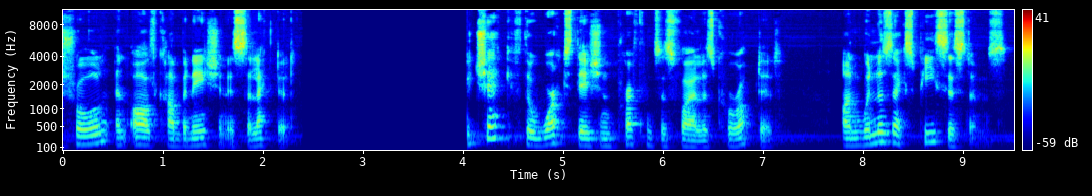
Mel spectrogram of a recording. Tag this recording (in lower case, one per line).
speech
